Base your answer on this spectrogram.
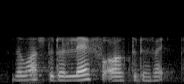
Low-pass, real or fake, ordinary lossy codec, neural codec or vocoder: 3.6 kHz; real; none; none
